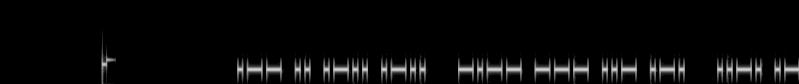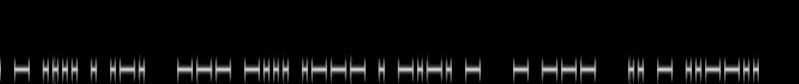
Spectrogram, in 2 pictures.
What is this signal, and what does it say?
Morse code, heard as a keyed tone, about 25 wpm, 700 Hz. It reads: WILL YOUR FATHER OBJECT TO IT?
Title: Sentences from Top 1000 Words - Review Part 3 - 25wpm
